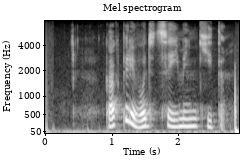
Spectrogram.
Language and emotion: Russian, neutral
